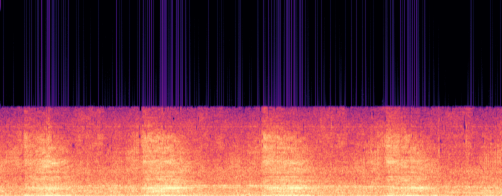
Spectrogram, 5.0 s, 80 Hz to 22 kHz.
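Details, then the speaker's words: Passenger-side front wheel at about 2 mph going straight: a rough scraping swell returns about once a second with wheel rotation, worse at slow speed, not worse when turning; front wheel rubbing noise. "Okay, figure out this fucking noise, alright? It's from the passenger side front wheel."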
